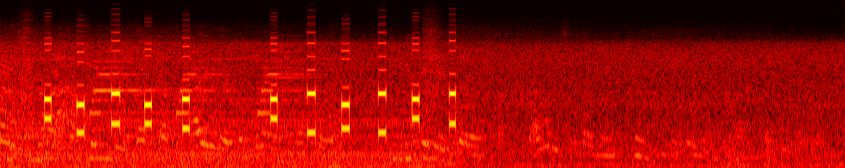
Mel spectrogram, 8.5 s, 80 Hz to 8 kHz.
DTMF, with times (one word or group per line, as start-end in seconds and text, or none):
0.4-1.9 01975
2.7-4.6 034309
